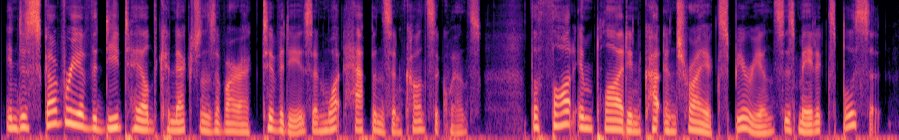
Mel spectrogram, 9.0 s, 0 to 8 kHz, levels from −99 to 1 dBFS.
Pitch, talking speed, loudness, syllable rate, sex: 150 Hz, 165 wpm, -22 LUFS, 5.5 syllables/s, male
